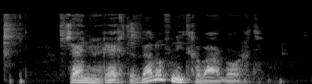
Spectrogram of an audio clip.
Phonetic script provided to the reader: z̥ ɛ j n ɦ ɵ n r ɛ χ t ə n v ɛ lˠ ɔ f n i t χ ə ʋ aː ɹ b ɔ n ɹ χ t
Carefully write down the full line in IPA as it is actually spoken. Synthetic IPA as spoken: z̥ ɛ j n ɦ ɵ n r ɛ χ t ə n ʋ ɛ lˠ ɔ f n i t χ ə ʋ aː ɹ b ɔ ɹ χ t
